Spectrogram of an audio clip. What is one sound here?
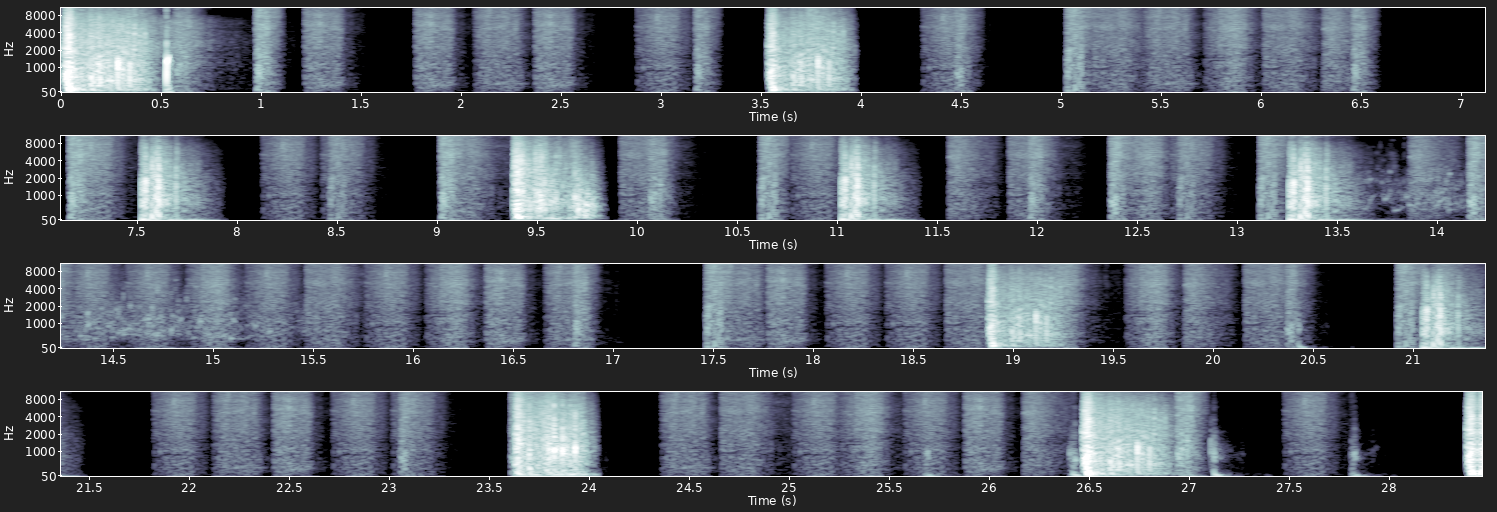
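Footsteps thud softly on grass at a steady walking pace.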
